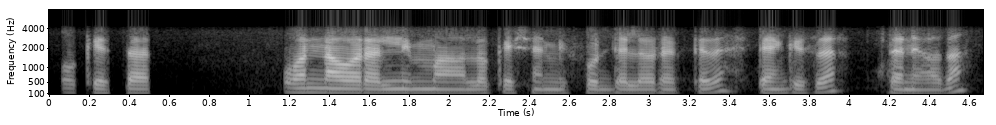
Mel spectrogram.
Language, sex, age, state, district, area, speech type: Kannada, male, 18-30, Karnataka, Dakshina Kannada, rural, conversation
